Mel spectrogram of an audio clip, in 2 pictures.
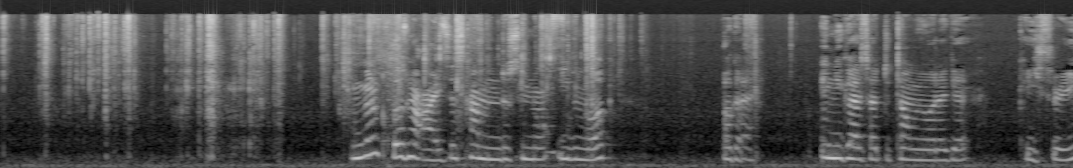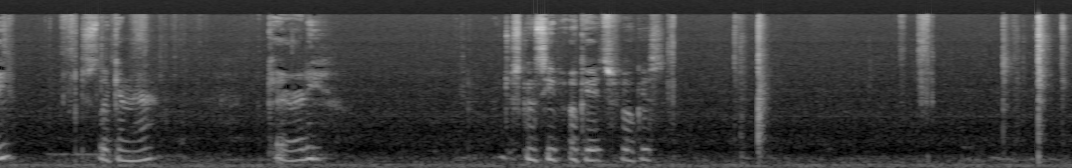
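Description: Cardboard cards rustle and slide in a boy's hands.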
